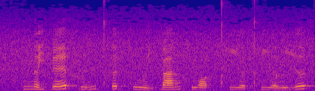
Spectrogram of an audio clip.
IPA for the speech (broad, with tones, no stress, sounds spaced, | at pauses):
n ə̰˧˨ j ɓ ɛ˨˦ f ɨ̰˧˥ ŋ t̪ʰ ə˦˥ t̚ k w u˧˩ j ɓ a˨˦ n h w ɔ˨˩ t̚ t̪ʰ i˨˩ ə̯ t̪ʰ i˨˩ ə̯ l ḭ˧˥ ə̯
